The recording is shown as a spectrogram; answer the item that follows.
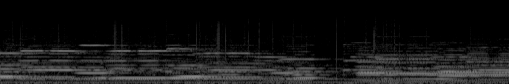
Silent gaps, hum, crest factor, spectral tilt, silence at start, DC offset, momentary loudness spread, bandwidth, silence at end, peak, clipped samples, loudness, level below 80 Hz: none; none; 16 dB; -5 dB/octave; 0 s; under 0.1%; 6 LU; 16 kHz; 0 s; -24 dBFS; under 0.1%; -41 LUFS; -60 dBFS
